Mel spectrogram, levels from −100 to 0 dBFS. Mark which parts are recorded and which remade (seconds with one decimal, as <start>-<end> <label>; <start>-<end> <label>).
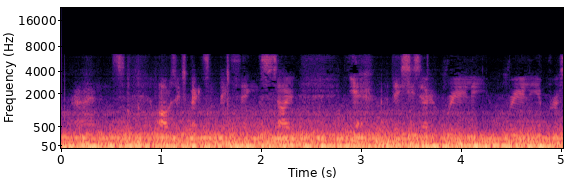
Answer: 0.0-1.7 remade; 1.7-3.0 recorded; 3.0-3.8 remade; 3.8-5.0 recorded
